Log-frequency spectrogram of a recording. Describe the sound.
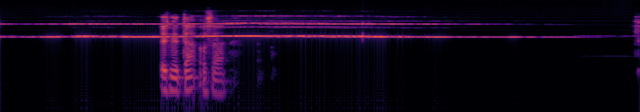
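A sweet potato vendor's steam whistle drones steadily and shrilly for several seconds at night, high-pitched and unwavering, while a person speaks briefly over it before it fades.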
